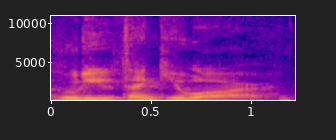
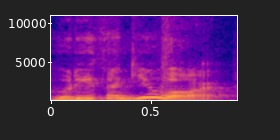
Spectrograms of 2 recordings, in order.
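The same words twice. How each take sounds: First: It sounds like a hostile, dismissive challenge. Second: It sounds like a sincere, curious question.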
